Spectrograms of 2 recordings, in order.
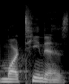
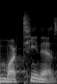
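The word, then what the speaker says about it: Martínez: There's a there's a British pronunciation of Martinez that goes Martinez. And sometimes I get caught between Luro Martinez or Luro Martinez, but I definitely know that the correct Spanish pronunciation, certainly with those of us with English accents, is Martinez.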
